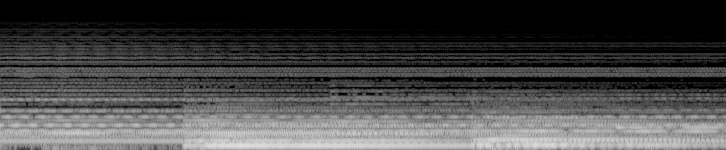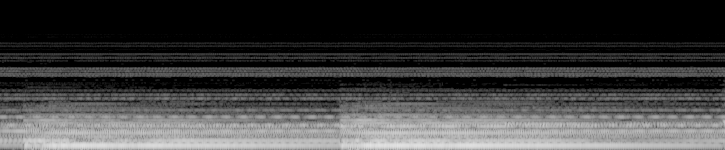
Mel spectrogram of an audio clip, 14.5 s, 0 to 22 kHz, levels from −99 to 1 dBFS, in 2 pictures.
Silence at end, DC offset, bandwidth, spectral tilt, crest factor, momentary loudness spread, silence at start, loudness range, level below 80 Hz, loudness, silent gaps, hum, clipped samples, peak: 0 s; under 0.1%; 5.4 kHz; -11 dB/octave; 12 dB; 9 LU; 0 s; 3 LU; -36 dBFS; -21 LUFS; none; none; under 0.1%; -8 dBFS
